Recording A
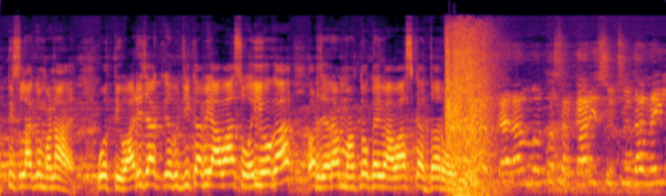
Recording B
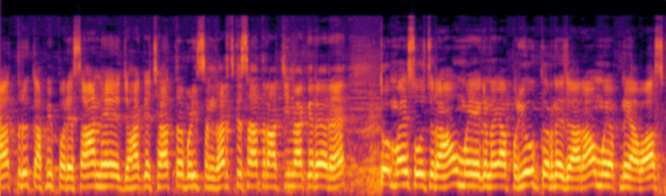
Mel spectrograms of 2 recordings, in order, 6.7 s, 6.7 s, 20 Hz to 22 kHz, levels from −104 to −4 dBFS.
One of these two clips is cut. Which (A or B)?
A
